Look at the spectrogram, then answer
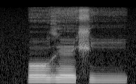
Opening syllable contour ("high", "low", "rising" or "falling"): low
